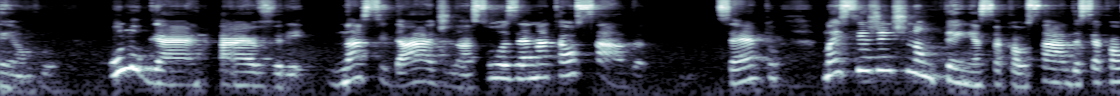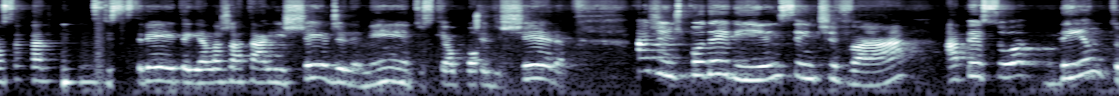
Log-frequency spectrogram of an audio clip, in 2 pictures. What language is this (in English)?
Portuguese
